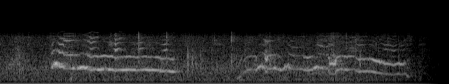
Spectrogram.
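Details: Eating kittens give thin, quavering harmonic cries, two longer drawn-out meows with small clicks and mouth noises between them, fading out at the end.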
